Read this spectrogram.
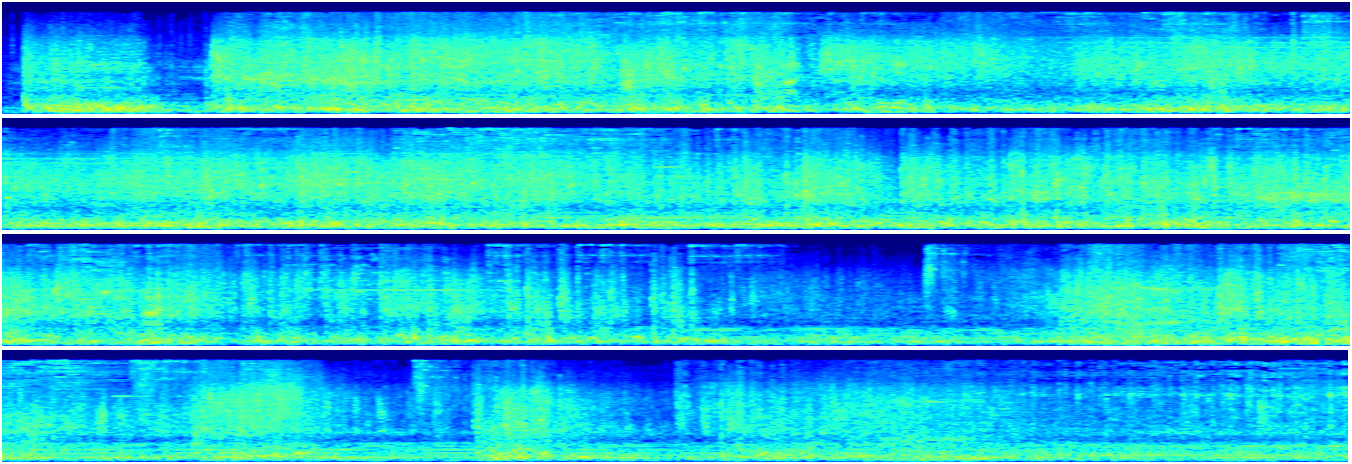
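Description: Game spells blast and explode in rapid bursts of combat.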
